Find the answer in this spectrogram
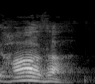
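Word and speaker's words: هذا: See, it is pronounced like Haza. But this alif is not written. It is explained in the key also.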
